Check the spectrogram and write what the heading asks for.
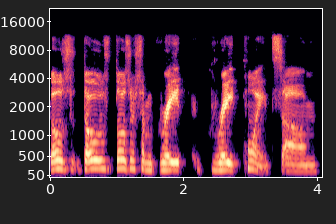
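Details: Adult webinar host who stutters, with part-word and whole-word repetitions: stuttering (whole-word repetitions).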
